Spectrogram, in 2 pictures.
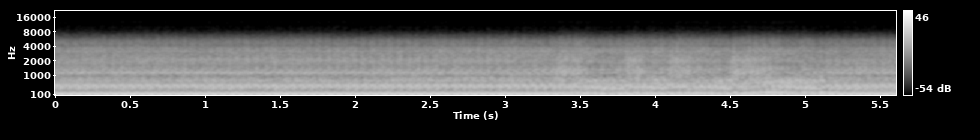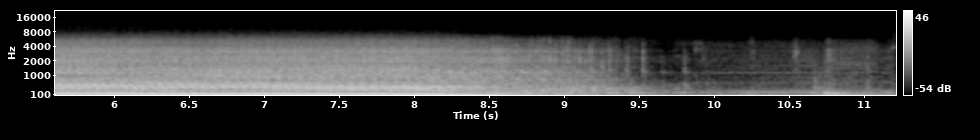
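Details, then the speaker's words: Caterpillar 3208 diesel, first run, not yet warmed up or filled with water: steady, even clatter at fast idle about eight seconds, then winds down and stops; normal running. "she's a runner sounds like she's trying to build air"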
